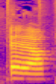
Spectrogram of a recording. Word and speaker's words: heir: I to słowo czytamy tak, jakby nie było w nim litery H. A więc wymawiamy je identycznie jak angielskie słowo powietrze. Po brytyjsku air, po amerykańsku air.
